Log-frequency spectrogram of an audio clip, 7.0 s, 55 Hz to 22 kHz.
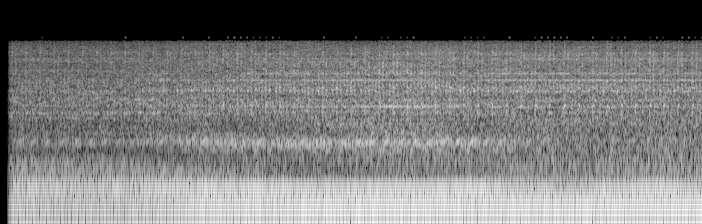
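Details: A Honda Prelude H23A1 engine idles steadily with a fairly even knock, about four a second, riding on the engine note. The knock is suspected but not confirmed to be a wrist pin (piston pin) knock.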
